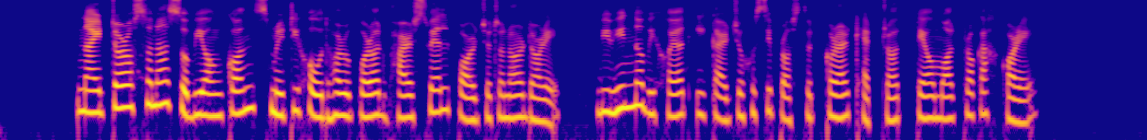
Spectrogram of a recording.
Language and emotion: Assamese, neutral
